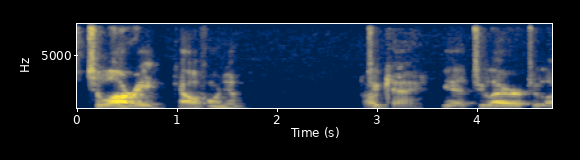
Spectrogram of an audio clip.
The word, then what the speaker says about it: Tulare: Or maybe she lives in it's and pronunciation I'm not. It's Tulare, California.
